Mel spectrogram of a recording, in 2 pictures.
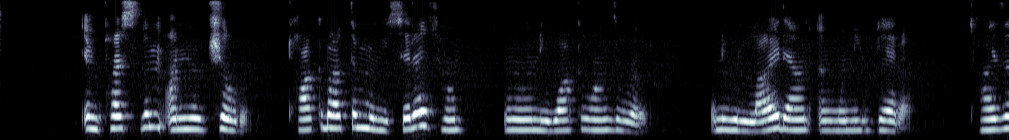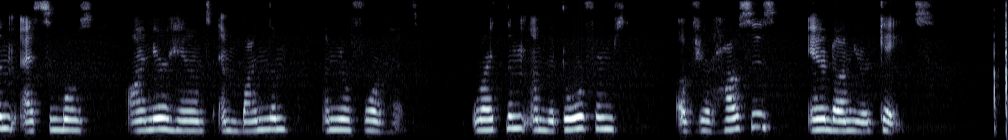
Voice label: Voice over; Shema Worship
